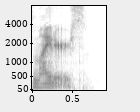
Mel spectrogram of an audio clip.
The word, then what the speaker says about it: Michter's: but I guess it's Michter's. Is that how you say it? – I think it's Michter's. – Michter's? – Yeah. – Michter's, a Louisville based distillery.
